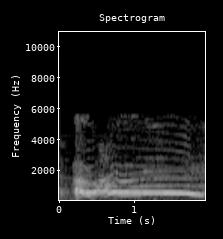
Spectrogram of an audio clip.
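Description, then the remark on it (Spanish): A person imitates a wolf howl: one long, sustained vocal tone starting with a rising swoop, holding steady, then sliding down at the end, loud. “A mí los aullidos no me salen tan bien porque yo soy el monstruo de Garfield”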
